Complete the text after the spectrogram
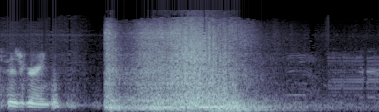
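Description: A rocket launches with a loud, rushing roar.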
